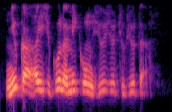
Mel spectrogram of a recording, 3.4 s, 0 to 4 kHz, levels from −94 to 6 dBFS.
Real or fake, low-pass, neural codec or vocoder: real; 3.6 kHz; none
